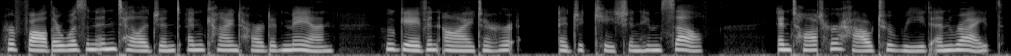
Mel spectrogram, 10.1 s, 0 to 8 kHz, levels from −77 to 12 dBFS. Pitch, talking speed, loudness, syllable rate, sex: 220 Hz, 150 wpm, -18 LUFS, 4.3 syllables/s, female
